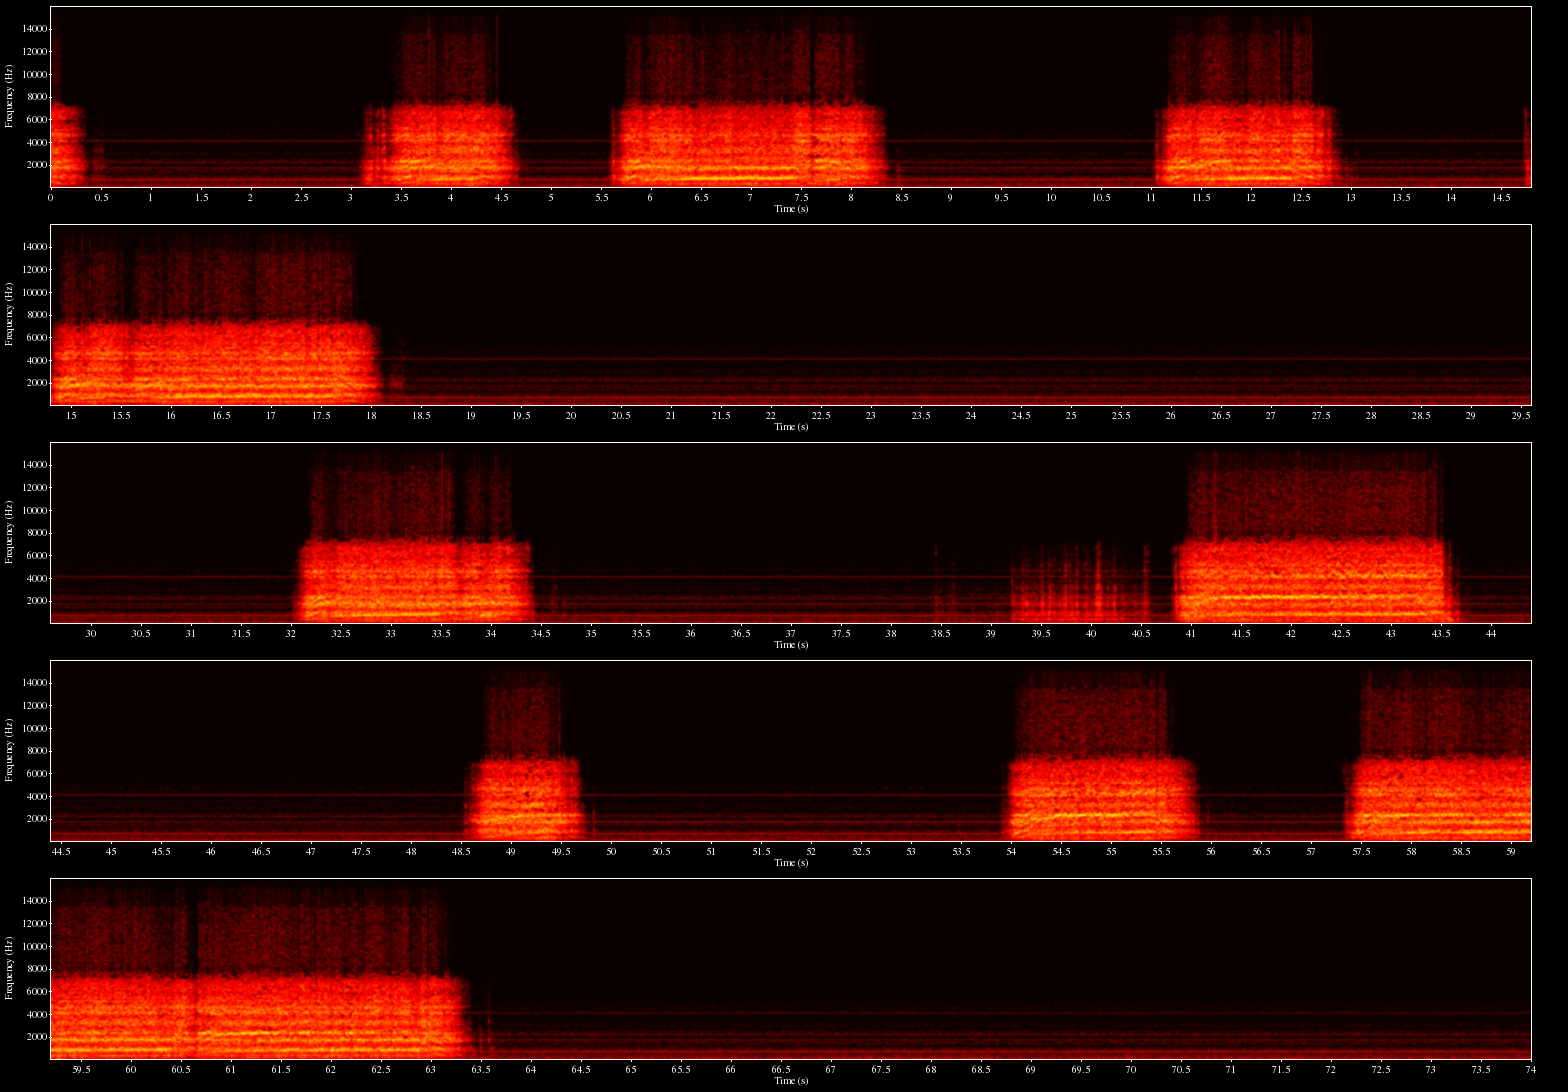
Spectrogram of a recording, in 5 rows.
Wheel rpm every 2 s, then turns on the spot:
40, 40, 40, 190, 20, 110, 50, 90, 180, 0, 0, 0, 0, 0, 0, 0, 130, 0, 0, 10, 70, 170, 0, 0, 50, 0, 0, 120, 40, 230, 200, 120, 0, 0, 0, 0, 0.
none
